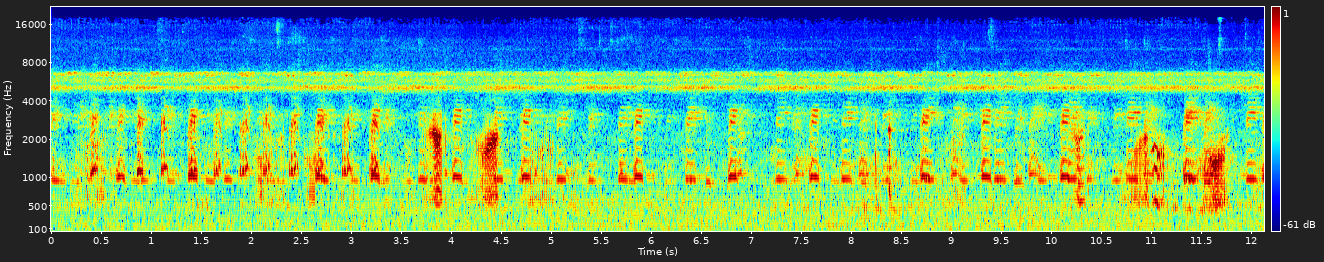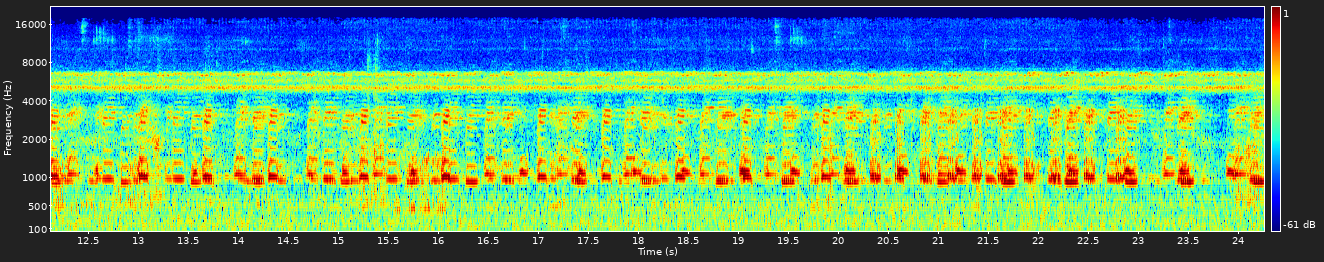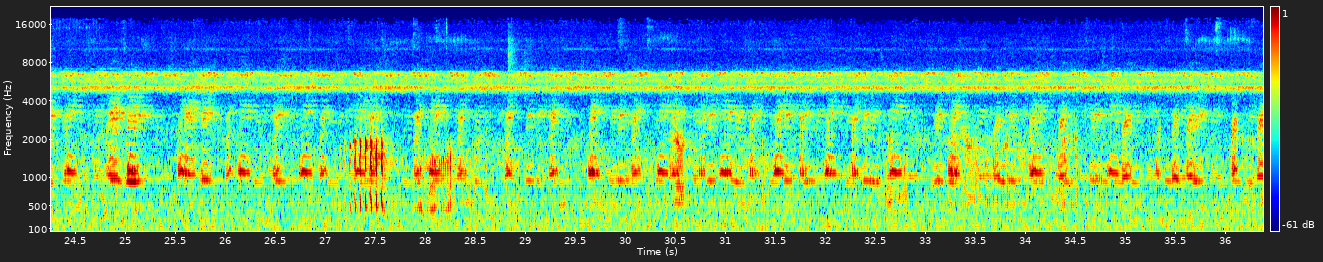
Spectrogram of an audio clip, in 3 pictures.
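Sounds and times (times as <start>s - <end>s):
chorus of crickets in a backwater: 0.0s - 36.3s.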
